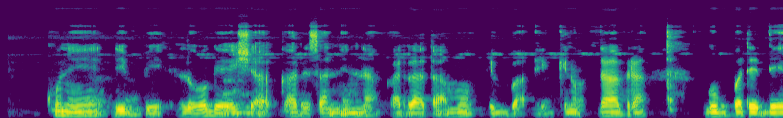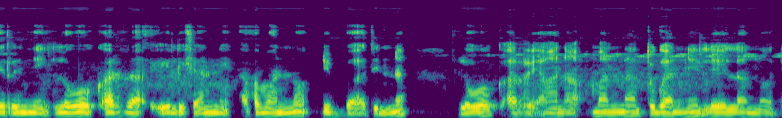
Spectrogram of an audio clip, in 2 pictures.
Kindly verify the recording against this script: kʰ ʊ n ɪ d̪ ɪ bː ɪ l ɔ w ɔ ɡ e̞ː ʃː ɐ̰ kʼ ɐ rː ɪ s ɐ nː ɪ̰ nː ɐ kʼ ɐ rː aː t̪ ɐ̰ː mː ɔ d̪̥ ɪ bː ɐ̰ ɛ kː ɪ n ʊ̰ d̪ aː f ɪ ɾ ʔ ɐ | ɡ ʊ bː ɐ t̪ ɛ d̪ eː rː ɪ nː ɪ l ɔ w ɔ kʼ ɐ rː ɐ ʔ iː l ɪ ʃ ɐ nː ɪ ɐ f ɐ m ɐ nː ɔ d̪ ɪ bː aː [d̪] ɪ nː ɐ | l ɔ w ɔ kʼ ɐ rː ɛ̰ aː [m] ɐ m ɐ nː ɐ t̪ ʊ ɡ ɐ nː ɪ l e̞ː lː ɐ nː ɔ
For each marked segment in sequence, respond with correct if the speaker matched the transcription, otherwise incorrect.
incorrect: t̪, incorrect: n

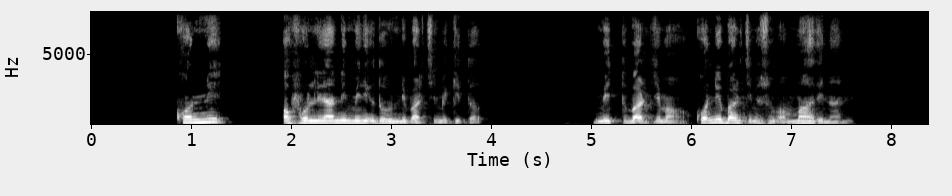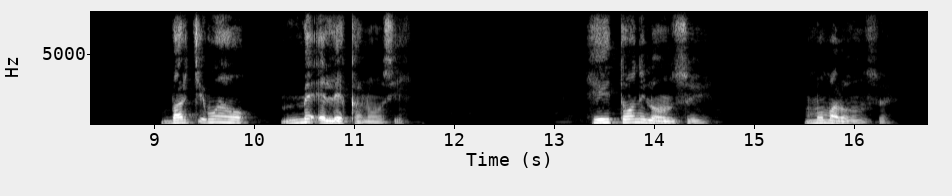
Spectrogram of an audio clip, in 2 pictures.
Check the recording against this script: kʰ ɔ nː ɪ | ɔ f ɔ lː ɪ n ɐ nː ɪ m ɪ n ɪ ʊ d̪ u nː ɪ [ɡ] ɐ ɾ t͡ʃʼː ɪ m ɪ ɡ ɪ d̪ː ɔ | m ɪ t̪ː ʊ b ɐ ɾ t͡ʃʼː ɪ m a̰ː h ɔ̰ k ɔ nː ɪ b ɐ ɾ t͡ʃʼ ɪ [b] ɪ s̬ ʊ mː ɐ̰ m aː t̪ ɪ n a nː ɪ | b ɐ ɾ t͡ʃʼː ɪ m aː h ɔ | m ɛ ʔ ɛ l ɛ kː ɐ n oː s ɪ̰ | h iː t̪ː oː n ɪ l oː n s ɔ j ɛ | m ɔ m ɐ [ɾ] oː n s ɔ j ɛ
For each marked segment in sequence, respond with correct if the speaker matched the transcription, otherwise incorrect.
incorrect: b, incorrect: m, incorrect: l

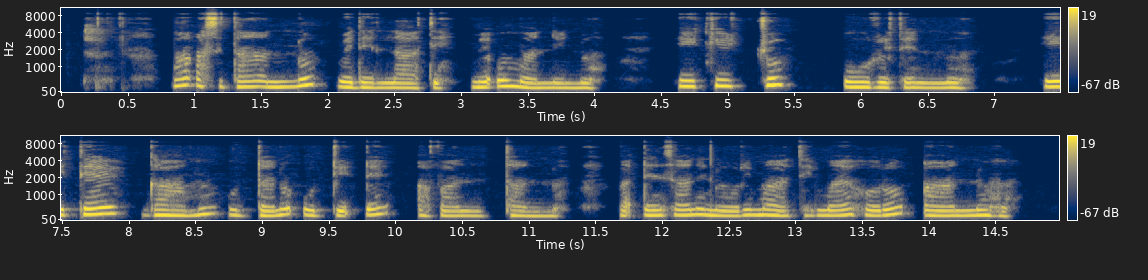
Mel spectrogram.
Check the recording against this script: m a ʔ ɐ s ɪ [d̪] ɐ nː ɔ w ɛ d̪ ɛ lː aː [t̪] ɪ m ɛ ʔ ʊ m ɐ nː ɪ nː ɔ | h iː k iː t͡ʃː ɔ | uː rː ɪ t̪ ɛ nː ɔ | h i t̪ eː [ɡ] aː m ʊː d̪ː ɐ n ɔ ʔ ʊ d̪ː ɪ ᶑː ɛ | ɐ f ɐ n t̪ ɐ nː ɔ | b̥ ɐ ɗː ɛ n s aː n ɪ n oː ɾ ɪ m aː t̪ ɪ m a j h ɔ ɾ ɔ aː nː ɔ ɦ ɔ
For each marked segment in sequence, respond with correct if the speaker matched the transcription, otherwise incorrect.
incorrect: t̪, correct, correct

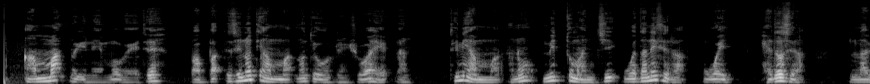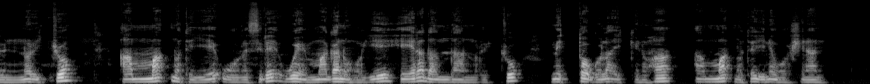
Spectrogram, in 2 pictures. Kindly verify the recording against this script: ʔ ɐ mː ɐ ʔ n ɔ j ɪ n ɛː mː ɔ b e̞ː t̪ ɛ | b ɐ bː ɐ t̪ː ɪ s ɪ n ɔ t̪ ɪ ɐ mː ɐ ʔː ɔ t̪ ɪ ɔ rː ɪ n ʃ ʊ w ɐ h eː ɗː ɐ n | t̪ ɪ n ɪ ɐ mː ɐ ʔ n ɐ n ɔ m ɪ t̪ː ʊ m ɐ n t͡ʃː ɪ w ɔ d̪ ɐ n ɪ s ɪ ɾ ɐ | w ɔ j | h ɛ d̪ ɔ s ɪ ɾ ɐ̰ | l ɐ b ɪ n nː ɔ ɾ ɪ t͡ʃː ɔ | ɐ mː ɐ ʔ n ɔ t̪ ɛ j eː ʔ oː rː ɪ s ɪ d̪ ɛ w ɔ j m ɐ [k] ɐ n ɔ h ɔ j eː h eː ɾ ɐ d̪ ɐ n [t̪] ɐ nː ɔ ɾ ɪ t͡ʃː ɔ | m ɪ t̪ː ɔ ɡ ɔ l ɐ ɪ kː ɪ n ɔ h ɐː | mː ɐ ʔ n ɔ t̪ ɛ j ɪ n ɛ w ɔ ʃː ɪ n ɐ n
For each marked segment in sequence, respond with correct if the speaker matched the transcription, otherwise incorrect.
incorrect: ɡ, incorrect: d̪

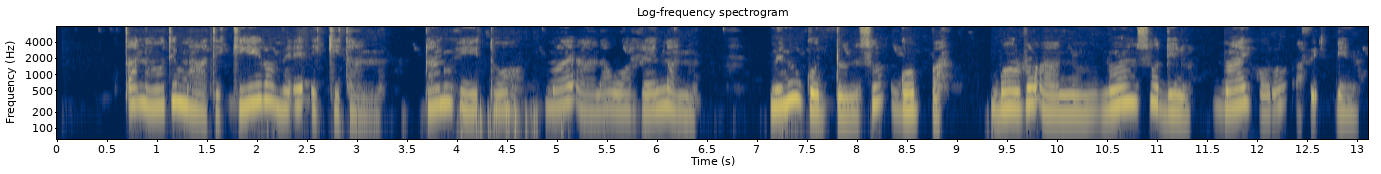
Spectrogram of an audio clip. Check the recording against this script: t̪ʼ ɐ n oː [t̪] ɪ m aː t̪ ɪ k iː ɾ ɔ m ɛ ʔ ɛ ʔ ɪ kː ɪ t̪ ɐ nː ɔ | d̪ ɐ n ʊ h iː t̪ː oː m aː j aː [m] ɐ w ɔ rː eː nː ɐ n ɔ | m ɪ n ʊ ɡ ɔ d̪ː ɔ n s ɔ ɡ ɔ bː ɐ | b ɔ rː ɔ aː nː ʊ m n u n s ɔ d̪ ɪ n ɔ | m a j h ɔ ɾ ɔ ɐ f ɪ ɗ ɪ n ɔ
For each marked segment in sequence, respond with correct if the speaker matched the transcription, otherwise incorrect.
correct, incorrect: n

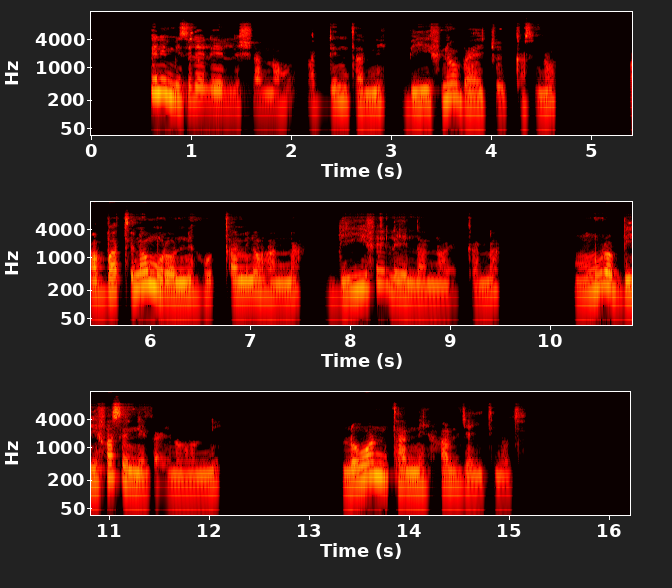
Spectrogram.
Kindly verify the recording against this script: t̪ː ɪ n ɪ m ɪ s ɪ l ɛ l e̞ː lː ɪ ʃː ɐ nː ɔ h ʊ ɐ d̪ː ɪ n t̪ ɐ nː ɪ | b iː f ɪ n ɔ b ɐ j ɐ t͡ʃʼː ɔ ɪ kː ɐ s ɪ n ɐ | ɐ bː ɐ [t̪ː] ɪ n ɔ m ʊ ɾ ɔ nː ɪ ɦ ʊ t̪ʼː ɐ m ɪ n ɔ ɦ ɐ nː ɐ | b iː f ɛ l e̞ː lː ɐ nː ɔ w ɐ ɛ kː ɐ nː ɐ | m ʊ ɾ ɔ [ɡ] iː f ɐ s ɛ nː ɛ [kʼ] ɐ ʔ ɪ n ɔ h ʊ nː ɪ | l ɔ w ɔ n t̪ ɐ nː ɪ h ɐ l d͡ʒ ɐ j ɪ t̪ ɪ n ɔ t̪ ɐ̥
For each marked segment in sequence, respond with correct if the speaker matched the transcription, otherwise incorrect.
incorrect: t̪ʼː, incorrect: b, incorrect: k

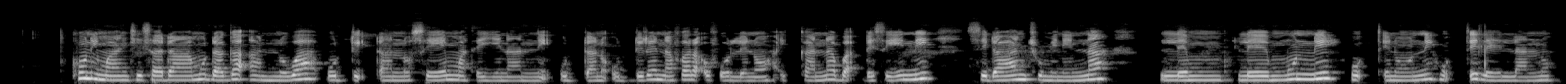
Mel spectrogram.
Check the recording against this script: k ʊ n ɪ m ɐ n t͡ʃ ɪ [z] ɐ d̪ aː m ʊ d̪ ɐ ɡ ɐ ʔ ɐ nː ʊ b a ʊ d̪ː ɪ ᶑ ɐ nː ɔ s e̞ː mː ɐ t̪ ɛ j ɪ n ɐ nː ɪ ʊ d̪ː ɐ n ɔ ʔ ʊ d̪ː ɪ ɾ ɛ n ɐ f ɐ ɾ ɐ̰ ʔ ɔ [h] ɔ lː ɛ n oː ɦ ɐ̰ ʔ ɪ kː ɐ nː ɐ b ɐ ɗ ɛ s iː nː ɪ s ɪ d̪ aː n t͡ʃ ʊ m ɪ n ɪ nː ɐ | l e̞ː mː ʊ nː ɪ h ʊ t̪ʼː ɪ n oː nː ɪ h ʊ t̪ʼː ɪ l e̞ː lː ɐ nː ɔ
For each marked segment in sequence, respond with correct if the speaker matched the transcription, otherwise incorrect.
incorrect: s, incorrect: f

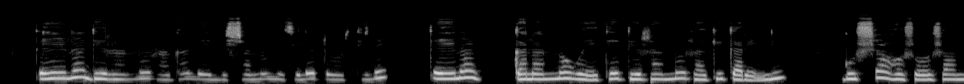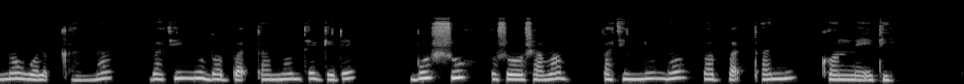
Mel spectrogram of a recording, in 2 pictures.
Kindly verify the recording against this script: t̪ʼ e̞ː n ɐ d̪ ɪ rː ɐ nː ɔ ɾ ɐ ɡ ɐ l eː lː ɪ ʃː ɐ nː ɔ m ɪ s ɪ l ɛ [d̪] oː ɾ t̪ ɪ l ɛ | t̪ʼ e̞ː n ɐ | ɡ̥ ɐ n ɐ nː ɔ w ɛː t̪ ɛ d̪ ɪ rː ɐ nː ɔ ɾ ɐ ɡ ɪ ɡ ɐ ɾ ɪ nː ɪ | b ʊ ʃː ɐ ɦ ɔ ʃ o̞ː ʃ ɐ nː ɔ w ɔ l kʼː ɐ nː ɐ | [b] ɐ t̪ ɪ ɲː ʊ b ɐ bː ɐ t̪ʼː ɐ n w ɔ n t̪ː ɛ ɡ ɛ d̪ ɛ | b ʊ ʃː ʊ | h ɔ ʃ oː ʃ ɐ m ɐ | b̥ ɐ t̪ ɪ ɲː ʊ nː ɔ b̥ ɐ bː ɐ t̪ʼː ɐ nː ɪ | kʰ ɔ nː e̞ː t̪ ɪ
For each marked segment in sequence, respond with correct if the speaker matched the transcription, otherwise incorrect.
correct, correct

